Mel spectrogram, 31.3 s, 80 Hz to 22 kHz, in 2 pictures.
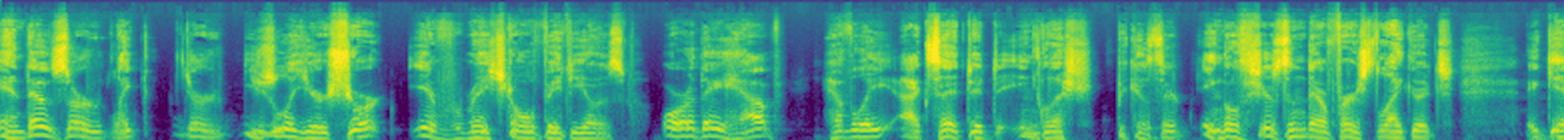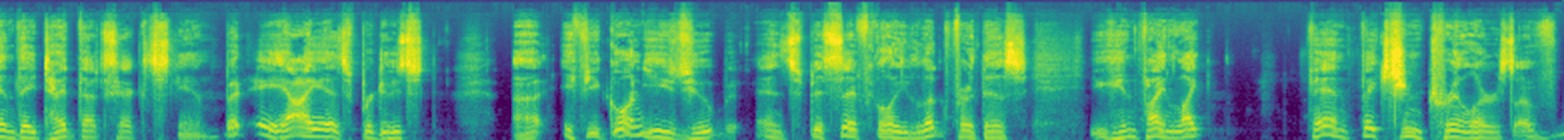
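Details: Ataxic dysarthria in a man with spinocerebellar ataxia, a rare neuromuscular disease that has also caused mobility challenges and noise-induced anxiety; he has lived with these disabilities for over 20 years.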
